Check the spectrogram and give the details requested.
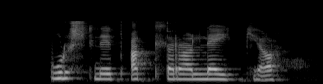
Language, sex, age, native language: Icelandic, male, 8, Icelandic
